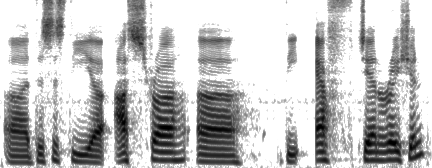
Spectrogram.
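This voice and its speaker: An Indonesian man hosts a casual, unscripted model car review, speaking hesitantly in short broken phrases and often adding a brief questioning tag. His voice is medium-pitched, clear and resonant, his pace unhurried, with no echo.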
